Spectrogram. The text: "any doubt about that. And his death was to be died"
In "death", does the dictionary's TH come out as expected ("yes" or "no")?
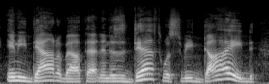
yes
